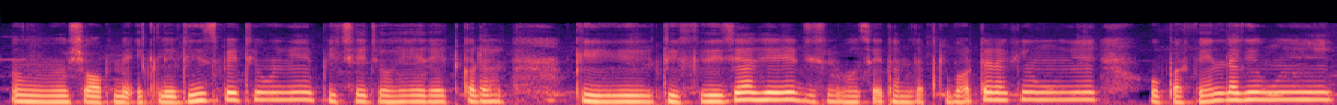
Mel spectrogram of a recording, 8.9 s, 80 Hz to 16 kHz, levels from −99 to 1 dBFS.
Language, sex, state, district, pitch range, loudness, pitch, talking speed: Hindi, female, Madhya Pradesh, Bhopal, 165-220 Hz, -15 LUFS, 175 Hz, 235 wpm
